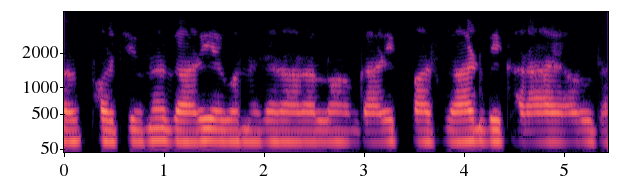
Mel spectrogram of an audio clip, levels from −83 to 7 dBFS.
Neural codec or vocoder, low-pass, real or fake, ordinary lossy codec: none; 3.6 kHz; real; none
